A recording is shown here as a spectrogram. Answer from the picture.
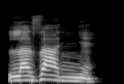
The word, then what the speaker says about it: lasagne: Listen to Italians saying spaghetti, lasagne, or pizza margherita. You will also notice that they usually stress the syllable before the last. Spaghetti, lasagne, margherita.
